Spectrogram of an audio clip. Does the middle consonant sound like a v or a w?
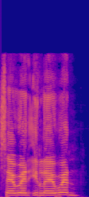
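w. The middle consonant sounds like a w. The listener understands it. The speaker calls it right. "Sumpah gue bilang kayak gitu"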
